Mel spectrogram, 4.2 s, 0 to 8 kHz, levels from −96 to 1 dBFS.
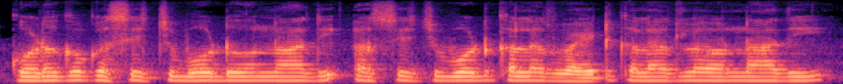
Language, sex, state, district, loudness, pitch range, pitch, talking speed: Telugu, male, Telangana, Mahabubabad, -16 LUFS, 140-145 Hz, 140 Hz, 185 wpm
